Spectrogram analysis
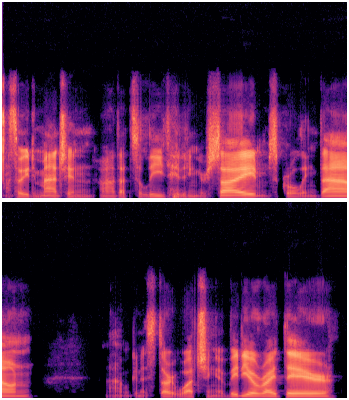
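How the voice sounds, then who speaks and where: Low-voiced man presenting a software demo. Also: normal speed, vocal fry, clean tone, dry recording, highs cut off. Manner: conversational, unscripted, explains step by step. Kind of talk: screen-share product tutorial, explanatory.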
